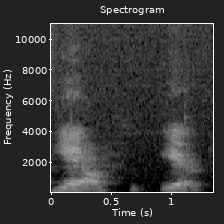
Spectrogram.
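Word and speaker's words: gear: So the word year in Old English is spelled G-E-A-R, like year, but it's pronounced year.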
